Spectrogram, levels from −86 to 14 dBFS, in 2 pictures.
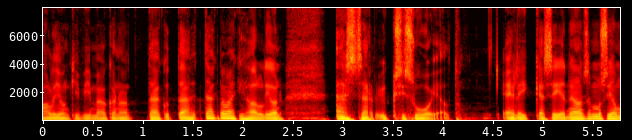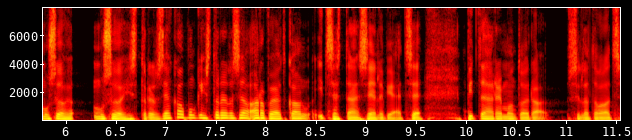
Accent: native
